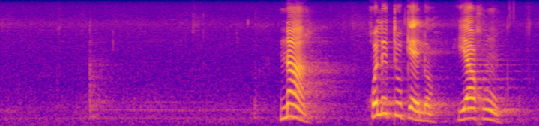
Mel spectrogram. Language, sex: Northern Sotho, female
